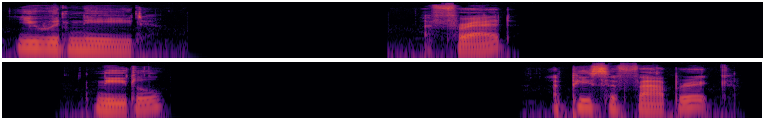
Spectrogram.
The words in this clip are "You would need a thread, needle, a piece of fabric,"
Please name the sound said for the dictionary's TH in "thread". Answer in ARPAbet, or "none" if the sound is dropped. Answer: F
